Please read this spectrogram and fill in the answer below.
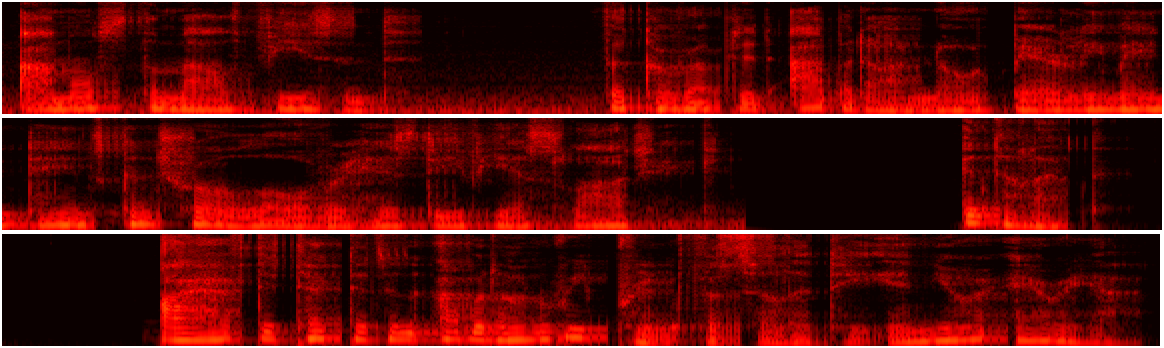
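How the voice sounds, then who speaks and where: An actor playing a calm, formal artificial intelligence, a steward of humanity, giving measured and precise game briefings. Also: male voice, on the low side, close to an everyday voice. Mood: formal, commanding.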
